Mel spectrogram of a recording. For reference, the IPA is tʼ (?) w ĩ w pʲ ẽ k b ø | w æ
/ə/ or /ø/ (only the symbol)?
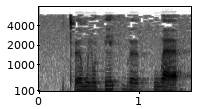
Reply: ø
